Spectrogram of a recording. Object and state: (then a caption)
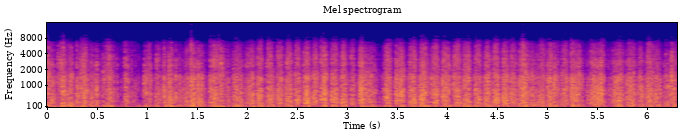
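Woven rattan basket. Short fingernails and fingertips of both hands rapidly tap and scratch the weave of an empty, upturned woven rattan/straw basket with green and red dyed strips, its hollow dome shape facing up. A dense, steady stream of quick, dry, crackling taps and scrapes carries through, bright and papery with a light hollow body underneath.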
